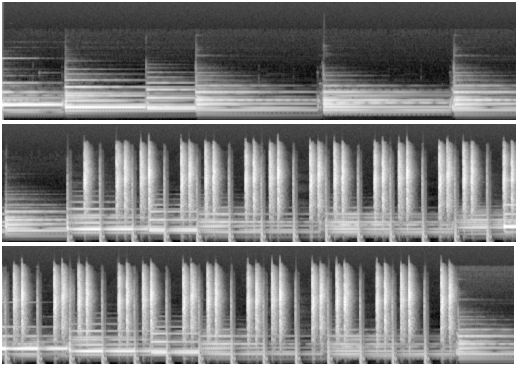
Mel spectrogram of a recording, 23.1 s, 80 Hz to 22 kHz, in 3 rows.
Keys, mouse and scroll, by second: 0.1 3, 0.3 click, 0.5-4.7 middle drag, 0.9 g, 1.8 click, 3.0 g, 4.0 click, 4.4 1, 4.7 click, 5.0 g, 5.9-7.8 middle drag, 6.8 g, 7.8 click, 8.1 g, 9.5-12.5 middle drag, 9.6 Tab, 10.0 scroll down 2, 11.4 scroll up 2, 12.0 Tab, 12.5 2, 12.5 click, 13.0 g, 14.4 Tab, 14.7 g, 16.6-18.3 middle drag, 16.9 g, 18.3 click, 18.4 Tab, 18.6 click, 18.9 3, 19.1 click, 19.2 shift+click, 20.7-23.1 middle drag, 21.4-21.8 scroll up 2, 22.3 i.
